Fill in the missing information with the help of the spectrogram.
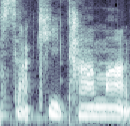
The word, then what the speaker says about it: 前玉: 那这个前玉佐吉多万的念法，都念作 Sakitama 这样子。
